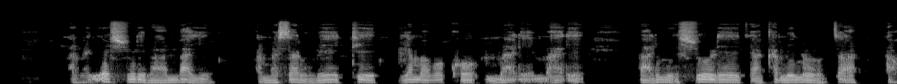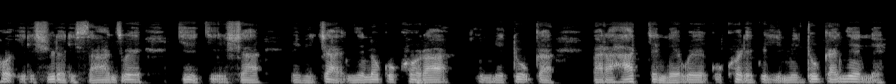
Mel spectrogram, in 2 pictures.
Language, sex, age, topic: Rundi, male, 25-35, education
